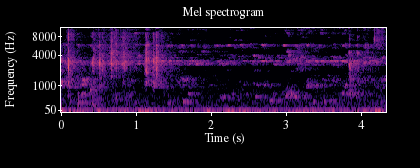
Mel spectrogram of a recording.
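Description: Faint clicks of computer keyboard keys being typed: a quick run of keystrokes in the first second and a half, then a pause and one more keystroke near the end.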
